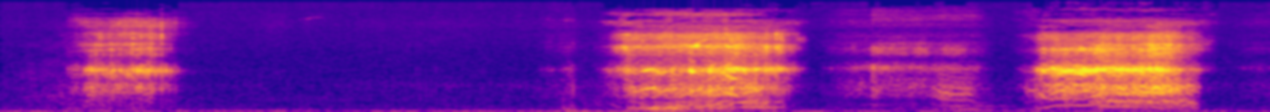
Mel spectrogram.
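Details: Snoring by a sleeper who is told to close their mouth, with music in the background.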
